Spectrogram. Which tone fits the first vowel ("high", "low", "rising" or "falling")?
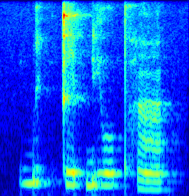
high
